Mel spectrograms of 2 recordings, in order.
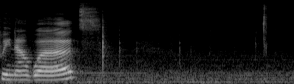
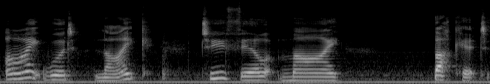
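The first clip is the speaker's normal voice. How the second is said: slow, stretched sentence for dictation; slow dictation to young pupils; slower than usual. Shown as a demonstration. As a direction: say each word slowly for the class to write. Teacher dictating the next line.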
